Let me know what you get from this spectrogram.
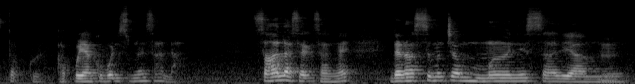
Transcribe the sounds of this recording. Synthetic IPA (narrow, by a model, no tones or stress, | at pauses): st̪ɔp̚kuʔapəjaŋkubuat̪̚ɲasəbənaɲsalah | salahsaŋat̪̚saŋat̪̚ | danmasəmat͡ʃamːə̃nisaljaŋ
